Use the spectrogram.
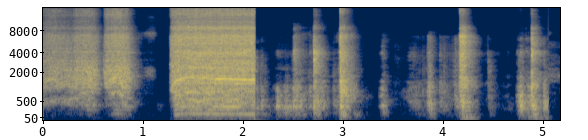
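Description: A power drill drives a couple of screws into a wall to hang a mirror and hooks, with two short whirring bursts followed by a longer sustained run, then scattered light tapping and handling noises. Up close and fairly loud.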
